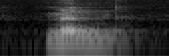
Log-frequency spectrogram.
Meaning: contraction of mijn
- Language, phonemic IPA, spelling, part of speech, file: Dutch, /mən/, m'n, pronoun, Nl-m'n.ogg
